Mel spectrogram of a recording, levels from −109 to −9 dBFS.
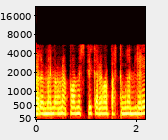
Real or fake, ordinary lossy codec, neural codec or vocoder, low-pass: fake; none; codec, 16 kHz in and 24 kHz out, 0.6 kbps, FireRedTTS-2 codec; 5.4 kHz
